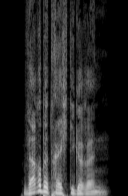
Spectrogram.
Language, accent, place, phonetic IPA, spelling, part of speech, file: German, Germany, Berlin, [ˈvɛʁbəˌtʁɛçtɪɡəʁən], werbeträchtigeren, adjective, De-werbeträchtigeren.ogg
- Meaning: inflection of werbeträchtig: 1. strong genitive masculine/neuter singular comparative degree 2. weak/mixed genitive/dative all-gender singular comparative degree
